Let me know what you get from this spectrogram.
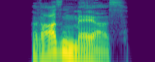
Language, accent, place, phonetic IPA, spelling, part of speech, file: German, Germany, Berlin, [ˈʁaːzn̩ˌmɛːɐs], Rasenmähers, noun, De-Rasenmähers.ogg
- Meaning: genitive singular of Rasenmäher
